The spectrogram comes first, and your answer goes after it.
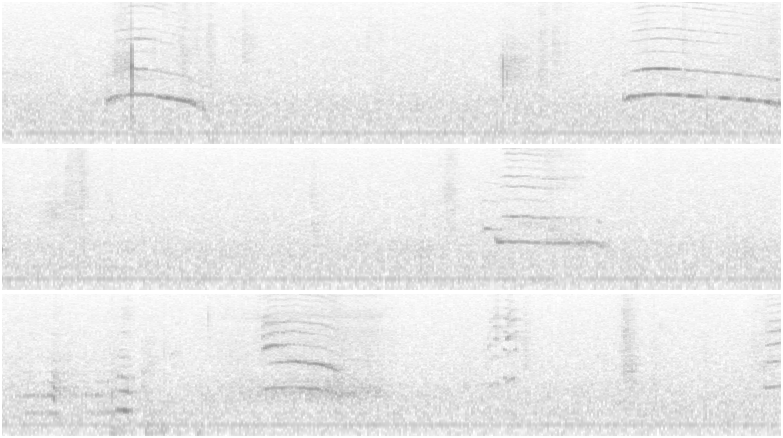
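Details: Kittens learning to walk give about five high mewing calls spread over twelve seconds. Each one slides downward and carries bright harmonics. Soft clicks and a steady low hum sit underneath.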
